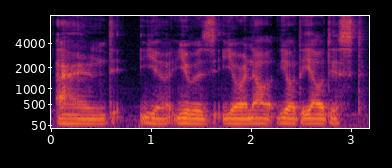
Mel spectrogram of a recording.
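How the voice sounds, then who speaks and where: Podcast co-host, British man, very low voice, curious and probing. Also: monotone, unhurried. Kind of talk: casual chat.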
